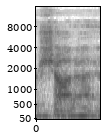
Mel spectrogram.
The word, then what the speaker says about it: Shada: season 17 in as the season finale called Shada or Shada as it's in the pronounced in Australia and um the UK was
